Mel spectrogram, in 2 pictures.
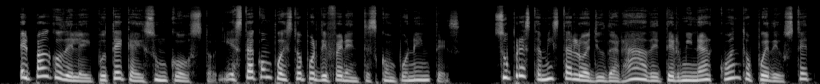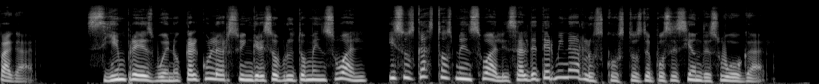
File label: eLearning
